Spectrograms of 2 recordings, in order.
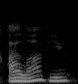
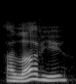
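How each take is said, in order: First: Quiet tender I love you; calm loving answer; soft loving reply. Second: Soft loving reply. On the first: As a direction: say it gently. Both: Shown as a demonstration. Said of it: "let's just say".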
